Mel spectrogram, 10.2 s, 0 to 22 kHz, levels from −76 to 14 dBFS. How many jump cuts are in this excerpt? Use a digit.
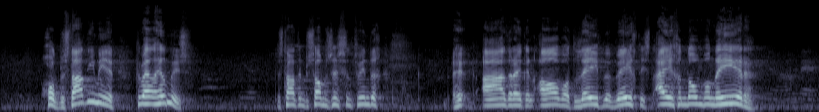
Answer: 1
